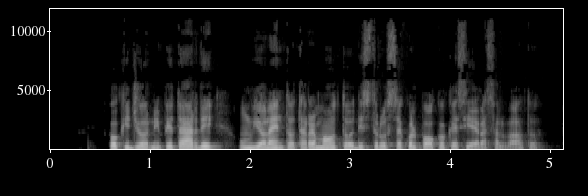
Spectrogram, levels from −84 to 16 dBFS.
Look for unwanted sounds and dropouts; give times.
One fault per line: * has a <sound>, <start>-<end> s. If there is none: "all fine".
all fine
